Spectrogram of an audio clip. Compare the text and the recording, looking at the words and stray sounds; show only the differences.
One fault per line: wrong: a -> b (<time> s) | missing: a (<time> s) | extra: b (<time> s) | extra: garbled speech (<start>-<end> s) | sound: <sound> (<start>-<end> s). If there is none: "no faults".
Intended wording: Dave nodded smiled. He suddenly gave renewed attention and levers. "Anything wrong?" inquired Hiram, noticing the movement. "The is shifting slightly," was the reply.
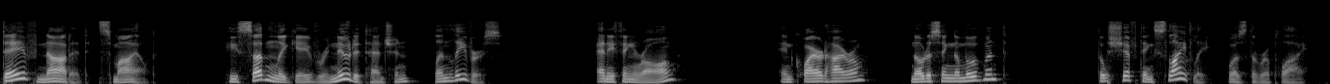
no faults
